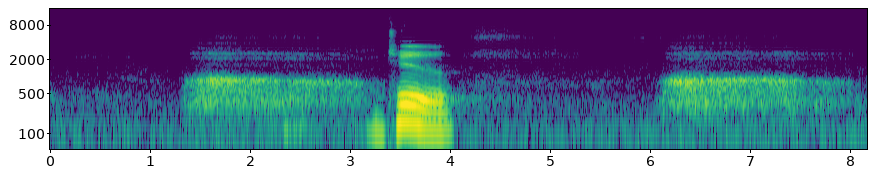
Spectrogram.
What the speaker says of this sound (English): deep breathing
